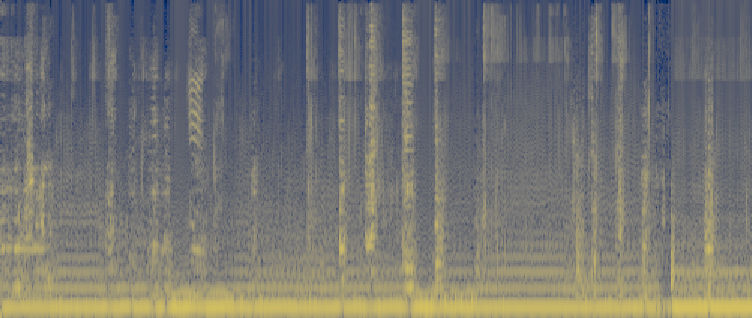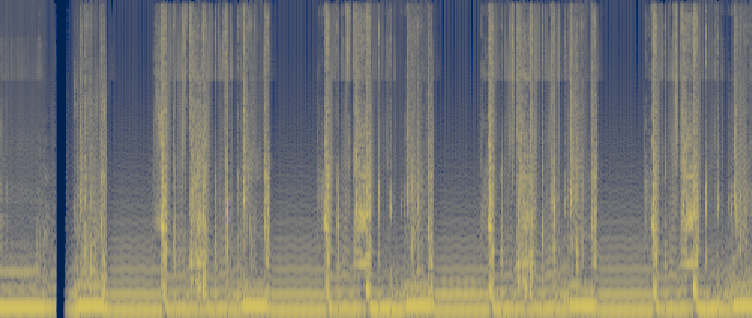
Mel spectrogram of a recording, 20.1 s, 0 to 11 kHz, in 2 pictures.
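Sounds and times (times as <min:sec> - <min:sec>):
heavy low bass: 0:00.0 - 0:20.0
music over speakers: 0:00.0 - 0:20.0.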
